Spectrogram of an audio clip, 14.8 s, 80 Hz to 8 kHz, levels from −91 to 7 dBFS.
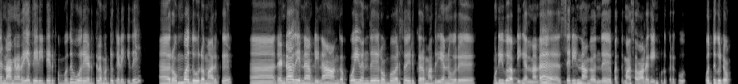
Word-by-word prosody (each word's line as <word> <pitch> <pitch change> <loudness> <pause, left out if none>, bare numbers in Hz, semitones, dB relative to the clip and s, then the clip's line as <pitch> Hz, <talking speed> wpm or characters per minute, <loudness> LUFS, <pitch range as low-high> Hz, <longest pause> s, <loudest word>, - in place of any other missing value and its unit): நாங்க 210 -1 +4
நெறய 205 +4 +2
தேடிட்டே 210 +1 0
இருக்கம்போது, 195 +5 -7 0.2
ஒரு 215 - +2
இடத்துல 215 +3 -2
மட்டும் 210 +1 -5
கிடைக்குது. 185 +8 -4 0.7
ரொம்ப 240 +6 +1 0.2
தூரமா 195 -3 +4
இருக்கு. 170 +6 -4 0.8
ஆ, - - +1 0.2
2வது 270 +6 +4
என்ன 220 +1 0
அப்படின்னா, 195 +4 0 0.2
அங்க 190 -1 -4 0.2
போய் 245 +2 +3
வந்து, 215 +1 0 0.2
ரொம்ப 190 +2 -4
வருஷம் 215 +2 -1
இருக்குற 205 +2 -1
மாதிரியான 185 0 -2
ஒரு 165 -1 0 0.7
முடிவு 230 +2 +1
அப்படிங்கிறனால, 175 -1 -2 0.5
சரின்னு 225 0 0
நாங்க 195 -3 -2
வந்து, 185 +4 -1 0.2
10 185 +2 -7
மாச 195 +1 -1
வாடகையும் 180 +3 -1
குடுக்குறதுக்கு, 180 +3 -11
ஒ - - -20 0.4
ஒத்துக்கிட்டோம். 205 -4 +1
205 Hz, 140 wpm, -22 LUFS, 185-220 Hz, 0.8 s, நாங்க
